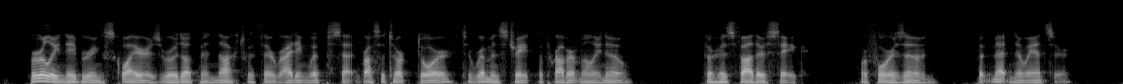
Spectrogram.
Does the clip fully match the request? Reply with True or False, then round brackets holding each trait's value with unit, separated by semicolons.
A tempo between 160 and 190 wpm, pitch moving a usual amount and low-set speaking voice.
False (165 wpm; 1.7 semitones; 95 Hz)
